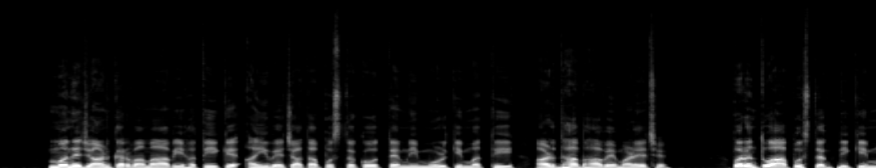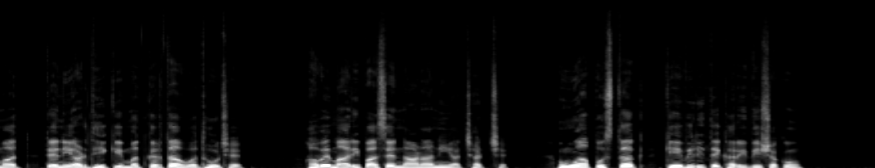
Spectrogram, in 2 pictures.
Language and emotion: Gujarati, sad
